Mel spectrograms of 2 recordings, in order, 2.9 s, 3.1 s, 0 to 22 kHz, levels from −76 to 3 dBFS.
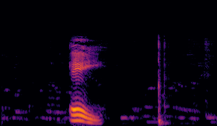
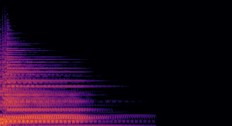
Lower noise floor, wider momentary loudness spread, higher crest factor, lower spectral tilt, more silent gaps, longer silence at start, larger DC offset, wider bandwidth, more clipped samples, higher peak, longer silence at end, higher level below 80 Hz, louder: second, -58 dBFS vs under -90 dBFS; first, 22 LU vs 16 LU; about the same, 22 dB vs 18 dB; about the same, -5 dB/octave vs -6 dB/octave; neither; first, 0.95 s vs 0 s; neither; second, 7.2 kHz vs 15.5 kHz; neither; first, -6 dBFS vs -12 dBFS; second, 0.75 s vs 1.65 s; second, -64 dBFS vs -50 dBFS; first, -21 LUFS vs -27 LUFS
